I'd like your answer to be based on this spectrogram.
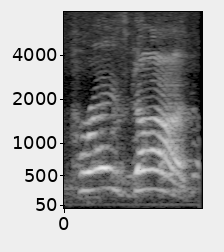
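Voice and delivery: high-pitched rallying shout. Shown as a demonstration. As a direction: shout it for a crowd to repeat. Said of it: "I want all of us to shout".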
